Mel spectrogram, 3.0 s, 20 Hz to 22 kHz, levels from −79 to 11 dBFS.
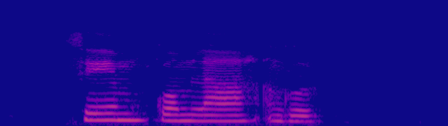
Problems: none marked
